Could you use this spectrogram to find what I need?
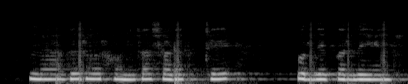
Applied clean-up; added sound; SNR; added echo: none; none; none; reverberation time 0.8 s.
